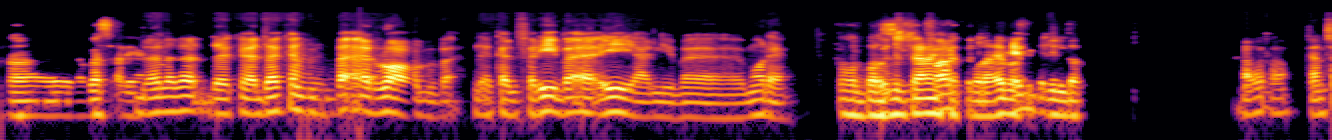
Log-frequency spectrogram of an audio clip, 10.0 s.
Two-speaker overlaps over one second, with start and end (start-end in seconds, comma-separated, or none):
6.5-8.1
